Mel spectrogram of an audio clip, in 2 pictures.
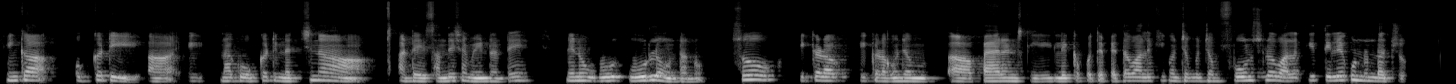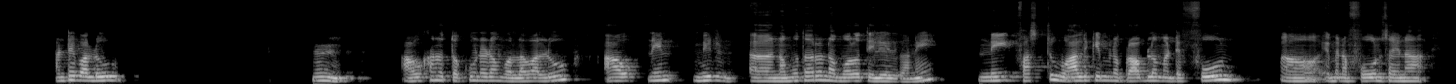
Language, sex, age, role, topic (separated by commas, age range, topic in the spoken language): Telugu, male, 20-24, guest, మీ పని నుంచి మీరు సంతృప్తిని ఎలా పొందుతారు?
